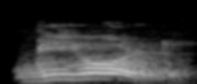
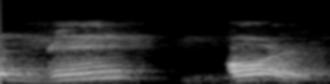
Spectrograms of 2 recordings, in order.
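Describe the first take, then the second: First: Said in the usual way. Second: "behold" slowly split, বি, then hold; second-syllable stress. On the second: Shown as a demonstration. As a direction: break "behold" in two, landing on hold. ("Behold" ভেঙে ধীরে, "হোল্ড"-এ জোর) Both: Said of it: "এটা second সিলেবেলে stress হবে".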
